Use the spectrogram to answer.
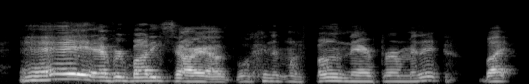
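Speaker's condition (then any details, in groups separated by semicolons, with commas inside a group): Traumatic brain injury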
